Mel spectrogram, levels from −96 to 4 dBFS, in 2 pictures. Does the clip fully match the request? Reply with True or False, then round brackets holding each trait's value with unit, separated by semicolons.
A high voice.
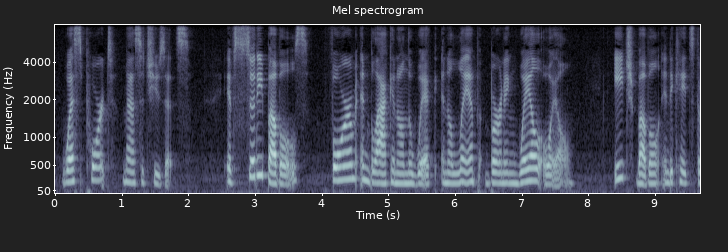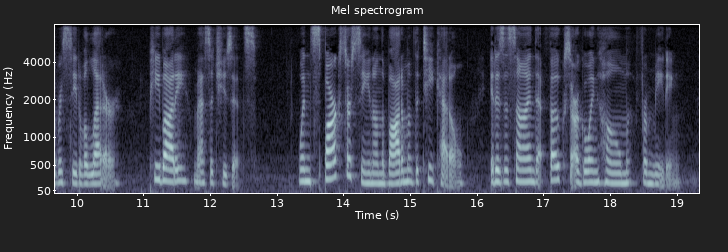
True (195 Hz)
